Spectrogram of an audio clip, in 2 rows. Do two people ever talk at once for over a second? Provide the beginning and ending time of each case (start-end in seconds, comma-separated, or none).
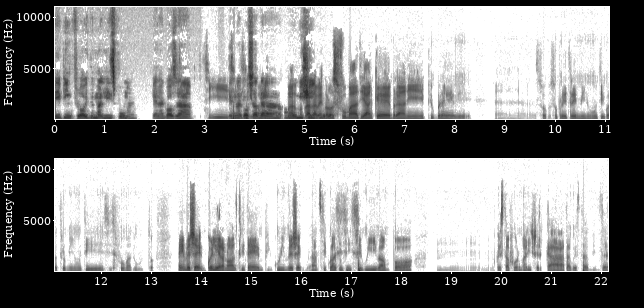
3.4-5.5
